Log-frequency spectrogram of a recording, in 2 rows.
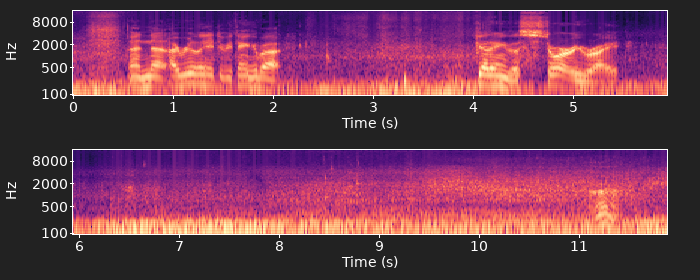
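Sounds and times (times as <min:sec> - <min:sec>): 
loud motorcycle engine rumbling while passing: 0:00.0 - 0:11.8
speech: 0:00.6 - 0:02.3, 0:04.0 - 0:05.6, 0:11.2 - 0:11.6.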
